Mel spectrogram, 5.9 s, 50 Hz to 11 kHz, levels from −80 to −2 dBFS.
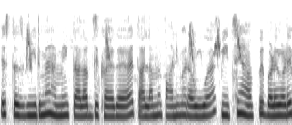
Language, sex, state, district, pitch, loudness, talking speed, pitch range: Hindi, female, Chhattisgarh, Bastar, 240 Hz, -24 LUFS, 205 wpm, 230-250 Hz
